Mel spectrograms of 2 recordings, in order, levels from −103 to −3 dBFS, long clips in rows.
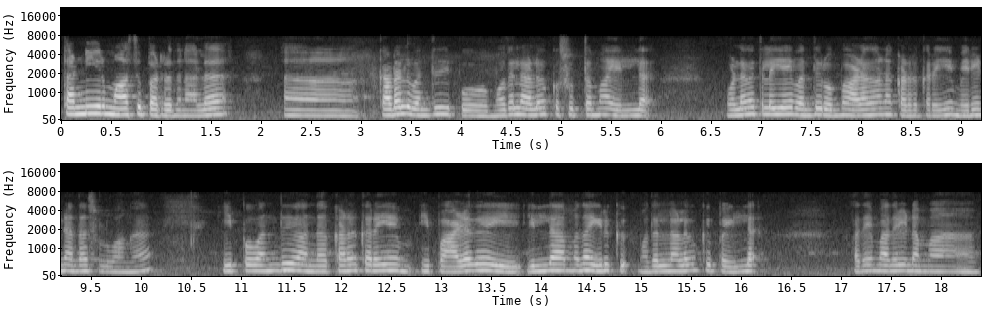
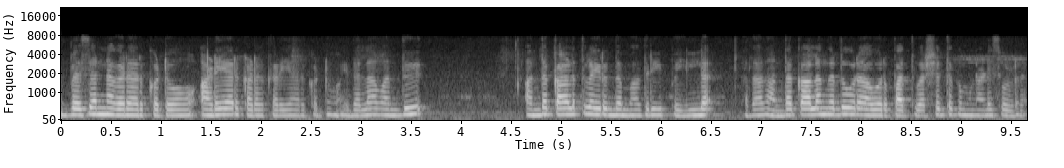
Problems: none marked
